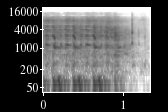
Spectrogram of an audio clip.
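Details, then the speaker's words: 2020 SSR Motorsports SR300 four-stroke dirt bike after new Lectron carburetor install, fuel in bowl: about a second of rhythmic cranking chuffs, then dies without catching; crank no start due to no spark at the plug. "so we know we have fuel we see it in the bowl we know we have air i went ahead and checked the spark and there is none"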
